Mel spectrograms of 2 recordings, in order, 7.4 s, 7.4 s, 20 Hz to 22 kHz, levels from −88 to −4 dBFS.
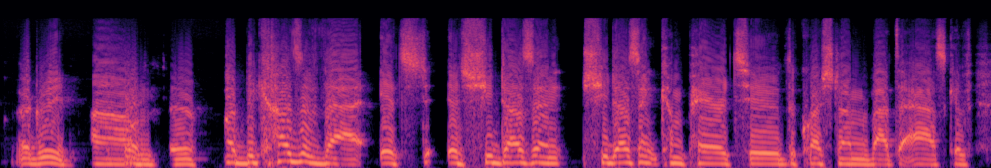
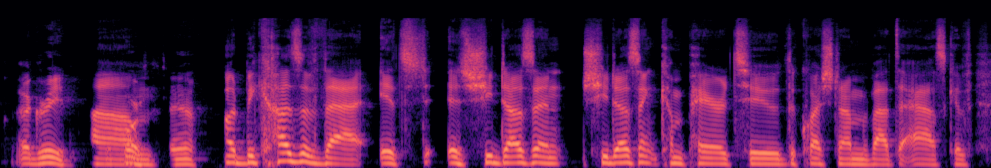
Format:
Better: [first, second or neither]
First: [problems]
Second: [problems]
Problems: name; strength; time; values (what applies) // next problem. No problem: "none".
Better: second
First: distortion; heavy; 32% of the sound clipped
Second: none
